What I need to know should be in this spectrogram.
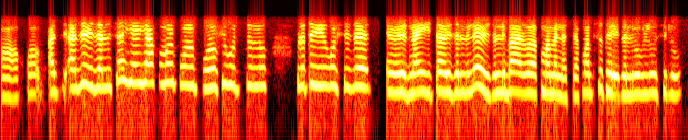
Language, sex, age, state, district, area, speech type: Assamese, female, 18-30, Assam, Barpeta, rural, conversation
